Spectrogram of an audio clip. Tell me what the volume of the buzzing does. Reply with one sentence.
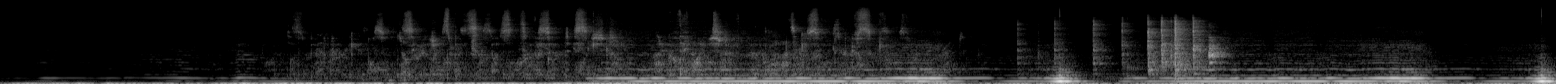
The loudness of the buzzing goes up.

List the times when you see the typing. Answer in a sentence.
You can hear the typing from 10.2 to 12.2 s.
